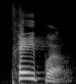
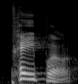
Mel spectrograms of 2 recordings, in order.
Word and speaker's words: paper: And therefore, how do we say this? We say paper. Listen, paper. When we say that, this is aspirated P, whereas this is unaspirated P.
